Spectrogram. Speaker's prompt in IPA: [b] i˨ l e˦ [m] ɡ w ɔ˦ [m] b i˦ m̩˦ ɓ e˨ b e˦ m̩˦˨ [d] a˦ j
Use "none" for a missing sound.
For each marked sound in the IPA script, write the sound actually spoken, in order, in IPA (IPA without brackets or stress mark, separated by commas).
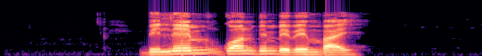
b, m, n, b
